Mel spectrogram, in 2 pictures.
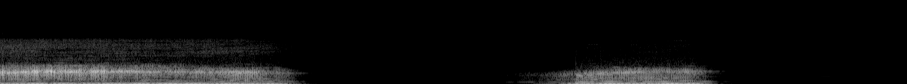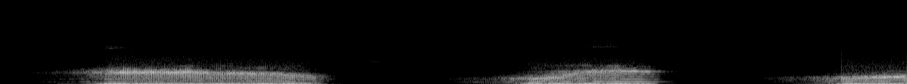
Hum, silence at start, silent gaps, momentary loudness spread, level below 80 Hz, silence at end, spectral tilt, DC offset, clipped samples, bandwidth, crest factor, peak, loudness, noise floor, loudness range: none; 0 s; none; 17 LU; -36 dBFS; 0 s; -10.5 dB/octave; under 0.1%; under 0.1%; 3.3 kHz; 20 dB; -8 dBFS; -29 LUFS; under -90 dBFS; 12 LU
